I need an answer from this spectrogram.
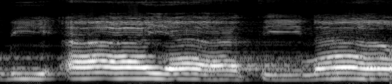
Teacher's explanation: بآیاتنا حمزہ اور یا دونوں میں کھڑا زبر ہے جو الف مدہ کی طرح ہوتا ہے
